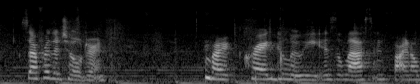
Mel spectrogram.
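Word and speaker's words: DiLouie: and it is Suffer the Children by Craig DeLuey.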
